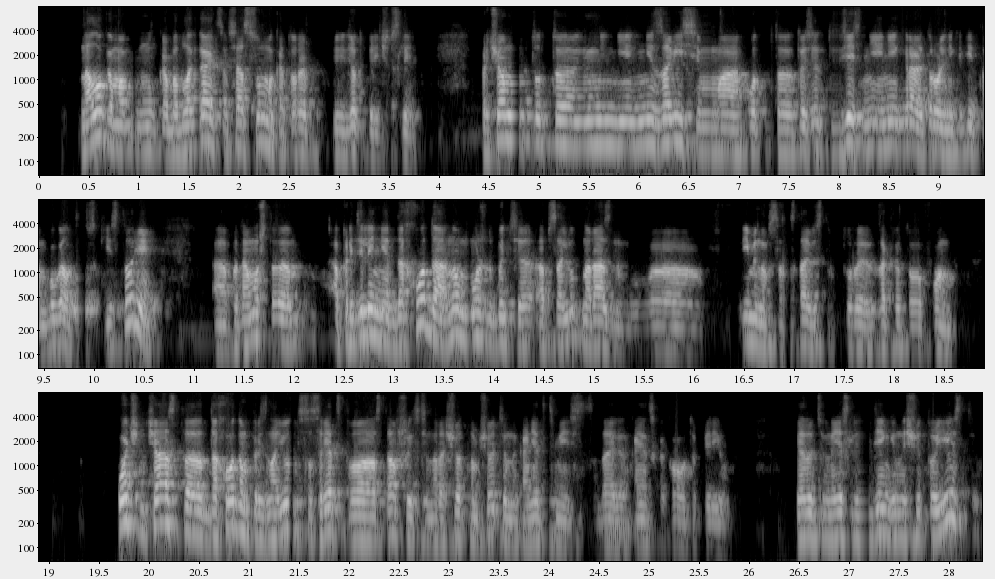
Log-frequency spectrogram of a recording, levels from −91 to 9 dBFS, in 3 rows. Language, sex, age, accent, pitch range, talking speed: Russian, male, 30-49, native, 125-160 Hz, 135 wpm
